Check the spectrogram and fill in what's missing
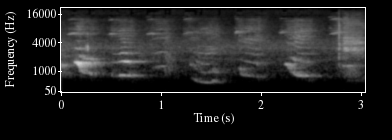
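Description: A pet dog whimpers indoors at home in the evening, a series of thin, high, wavering whines in short bursts separated by quiet gaps, close and fairly soft.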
